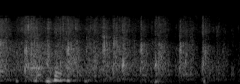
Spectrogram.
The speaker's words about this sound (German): Ja, wollen, wollen wir ihm einen Applaus geben, dass der so mutig ist? Danke.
